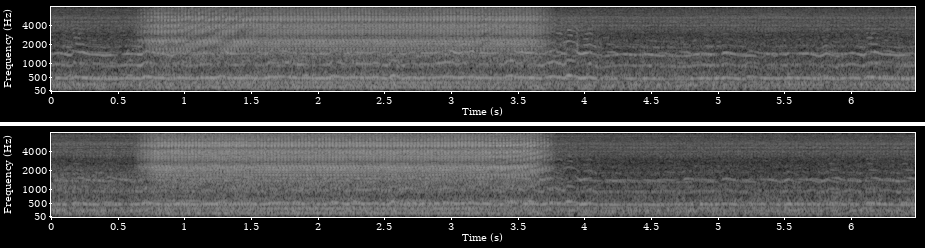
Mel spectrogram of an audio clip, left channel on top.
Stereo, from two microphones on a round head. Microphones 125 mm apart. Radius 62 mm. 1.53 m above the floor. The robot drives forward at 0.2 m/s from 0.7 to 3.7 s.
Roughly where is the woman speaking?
I don't hear a woman speaking.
